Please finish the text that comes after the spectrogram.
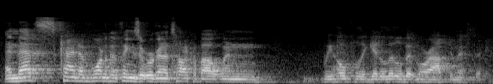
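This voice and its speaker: A man presenting an informal educational talk, speaking emphatically and haltingly, often repeating key phrases for weight. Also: mid-range voice, fairly even intonation, a little mellow, dull audio, slight background noise. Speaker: presenter giving a climate talk. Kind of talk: informal educational lecture to a live audience. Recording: echoey room.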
